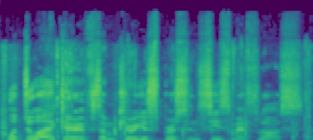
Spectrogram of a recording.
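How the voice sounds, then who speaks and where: A young man in an amateur radio drama, playing a witty, teasing young gentleman and declaiming in a bantering way. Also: mid-range voice, big pitch swings, normal speed, close to an everyday voice. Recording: clearly noisy amateur recording with clicks.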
